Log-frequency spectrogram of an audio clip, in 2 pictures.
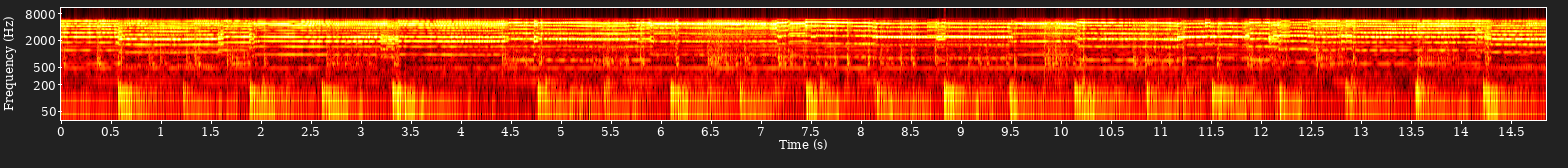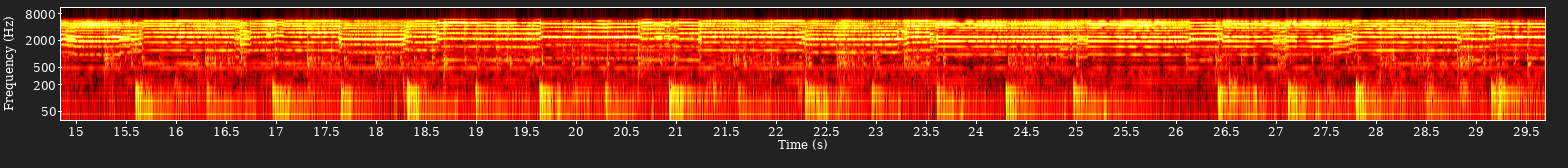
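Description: Pipe band of Highland bagpipes playing a tune, the melody stepping from note to note over steady, unbroken drones.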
